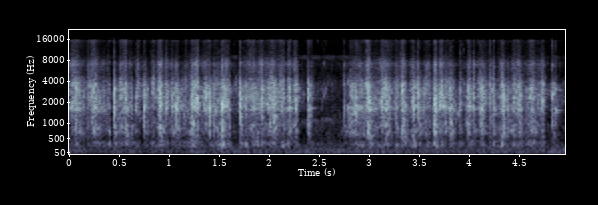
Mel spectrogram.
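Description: A plastic scoop stirring a milky liquid in a plastic basin, rubbing and scraping against the basin in quick strokes, with a short break about halfway through. The mix of rice water, milk and MSG is being stirred to dissolve.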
